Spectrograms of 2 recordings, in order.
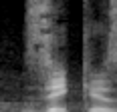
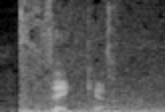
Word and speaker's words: Zika: and it was pronounced zuka on the LPL English broadcast but we have seen some people saying that in Chinese actually pronounced more with an i zika so I think for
